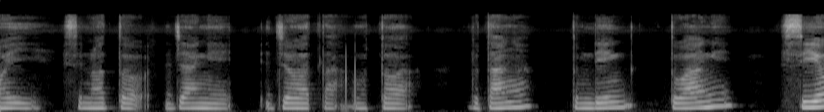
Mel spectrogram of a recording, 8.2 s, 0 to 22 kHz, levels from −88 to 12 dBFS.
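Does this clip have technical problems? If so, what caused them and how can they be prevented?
Yes, there's a loud pop, actually a quick double pop, between 3.46 and 3.57 s, landing well above the speech level, roughly 10 dB louder, while the speech carries on underneath. It's likely a voltage step or spike from something like a cable being plugged in, a switch being flipped or a static discharge, with the downstream circuitry turning that jolt into a sharp thump. To prevent it, seat connections and flip switches before recording, and keep static away from the gear.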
